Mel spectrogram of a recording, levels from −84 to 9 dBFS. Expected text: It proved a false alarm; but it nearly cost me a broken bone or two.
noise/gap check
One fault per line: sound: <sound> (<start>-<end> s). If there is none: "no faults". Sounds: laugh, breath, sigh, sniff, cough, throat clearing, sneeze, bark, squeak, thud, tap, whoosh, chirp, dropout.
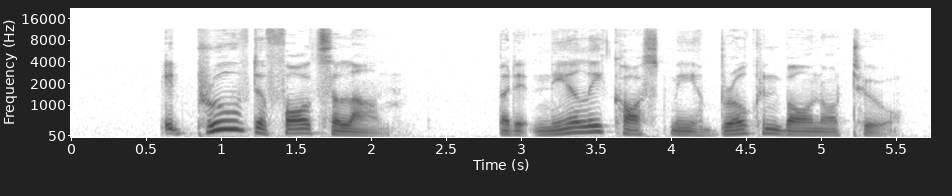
no faults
